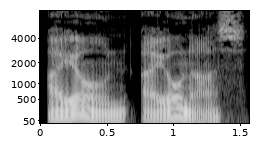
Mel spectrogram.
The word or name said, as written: αἰων,αἰωνος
